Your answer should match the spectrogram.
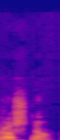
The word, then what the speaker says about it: প্রশ্ন: রয়েছে ন রয়েছে তাই প্রশ্ন প্রশ্ন তালবসের সাথে যদি ন বসে প্রশ্ন তখন এই তালব্যস হবে দন্তস এর উচ্চারণ প্রশ্ন প্রশ্ন এখানে র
